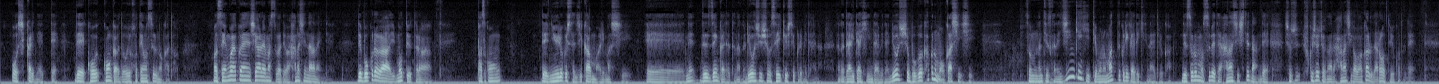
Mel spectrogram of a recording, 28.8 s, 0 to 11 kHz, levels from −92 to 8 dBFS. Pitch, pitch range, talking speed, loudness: 105 Hz, 90-135 Hz, 405 characters per minute, -27 LUFS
